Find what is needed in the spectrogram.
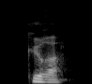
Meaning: third-person singular past historic of curer
- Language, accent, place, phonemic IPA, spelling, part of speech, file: French, France, Lyon, /ky.ʁa/, cura, verb, LL-Q150 (fra)-cura.wav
